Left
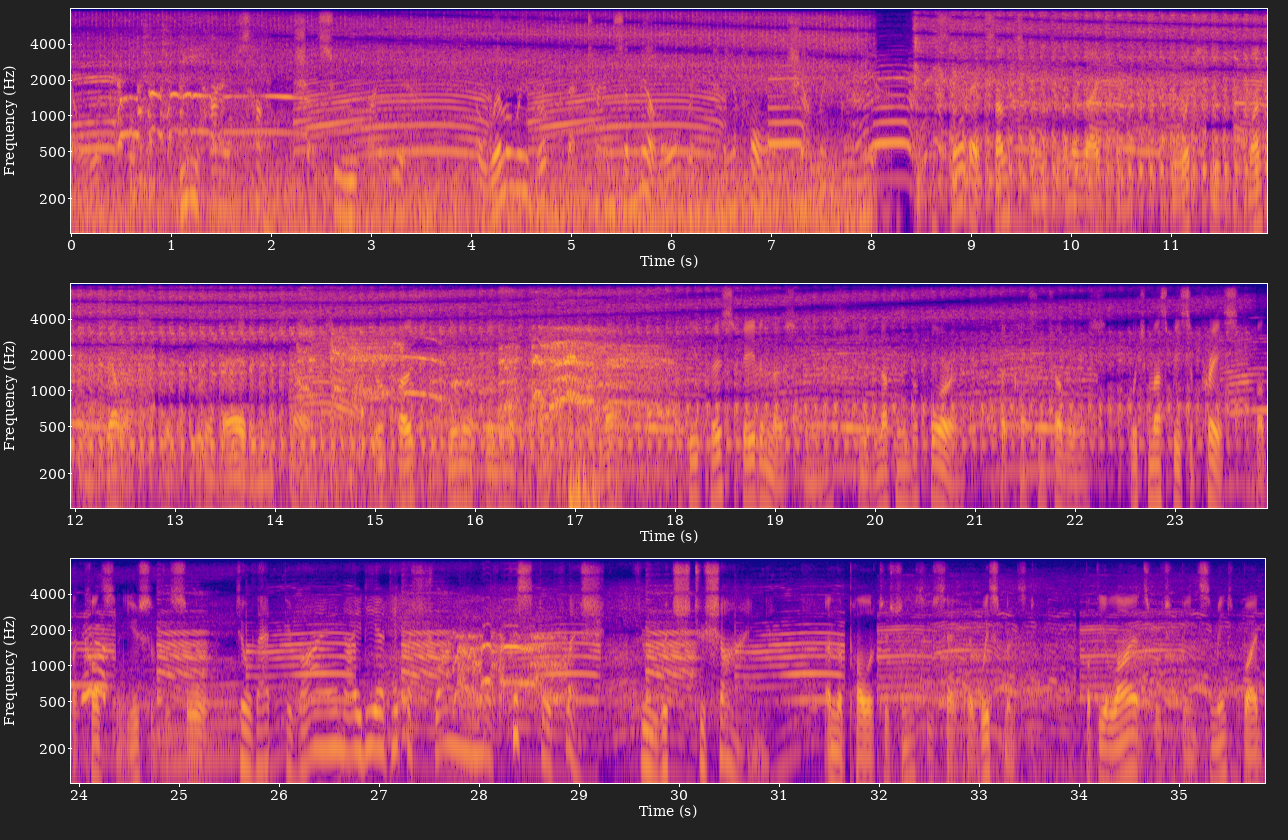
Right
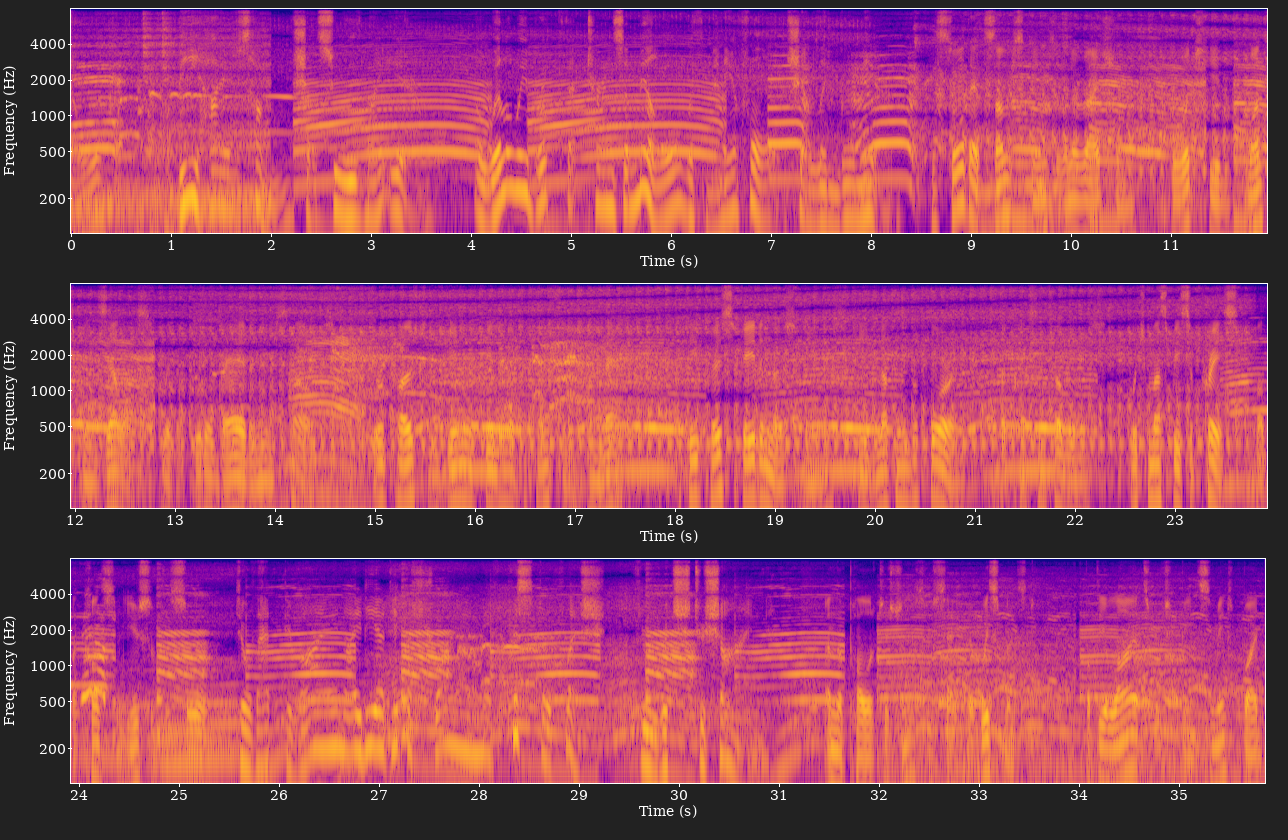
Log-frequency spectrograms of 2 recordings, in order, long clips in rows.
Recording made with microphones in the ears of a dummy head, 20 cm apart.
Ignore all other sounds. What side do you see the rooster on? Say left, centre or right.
left.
